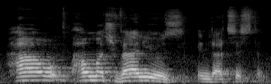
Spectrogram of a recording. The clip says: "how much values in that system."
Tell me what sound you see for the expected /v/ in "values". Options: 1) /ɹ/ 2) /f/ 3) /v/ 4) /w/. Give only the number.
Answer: 3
